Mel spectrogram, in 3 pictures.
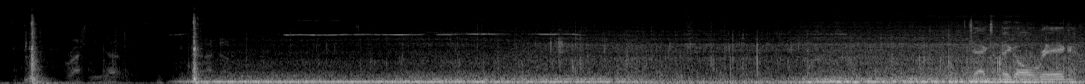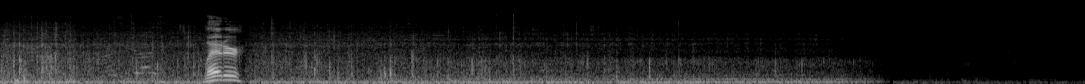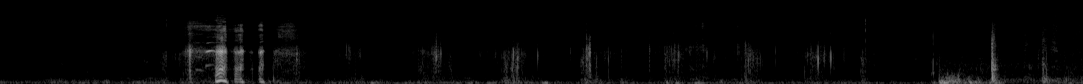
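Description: A vehicle engine running steadily. It starts about two seconds in and cuts off suddenly near twenty seconds, with a brief loud pitched sound about thirteen seconds in. A few knocks follow once it is quieter.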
